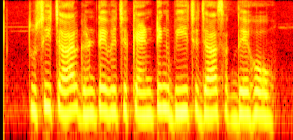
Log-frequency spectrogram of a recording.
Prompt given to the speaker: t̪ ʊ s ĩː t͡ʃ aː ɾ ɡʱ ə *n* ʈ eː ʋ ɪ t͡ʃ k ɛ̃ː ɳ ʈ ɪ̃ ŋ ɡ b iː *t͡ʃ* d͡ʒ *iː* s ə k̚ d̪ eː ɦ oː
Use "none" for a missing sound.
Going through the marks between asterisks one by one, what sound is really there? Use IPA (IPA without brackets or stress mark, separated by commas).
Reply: ɳ, t͡ʃ, aː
